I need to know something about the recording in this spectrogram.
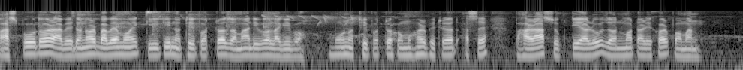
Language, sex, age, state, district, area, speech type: Assamese, male, 18-30, Assam, Majuli, urban, read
